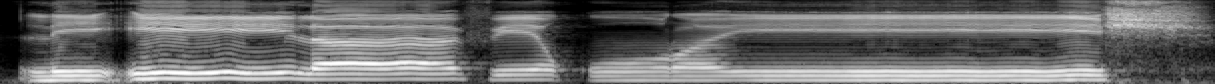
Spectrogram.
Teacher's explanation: kita boleh memanjangkan untuk mad lin, boleh 2 harokat, boleh 4 harokat, dan boleh pula 6 harokat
